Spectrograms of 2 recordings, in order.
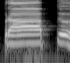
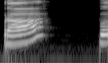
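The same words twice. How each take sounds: First: प्राप्त joined as "praapt", loud; blended whole word. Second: प्राप्त broken as "praa... pa... ta", long pauses, loud; syllable by syllable. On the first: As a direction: read प्राप्त in one go without a break. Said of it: "तो मिलके बन जाएगा". (प्राप्त को जोड़कर ज़ोर से एक साथ बोलें) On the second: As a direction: sound out प्राप्त very slowly in three parts. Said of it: "direct मात्रा का उच्चारण करके पढ़ेंगे". (प्राप्त को "प्रा... प... त" तोड़कर धीरे बोलें) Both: Shown as a demonstration.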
